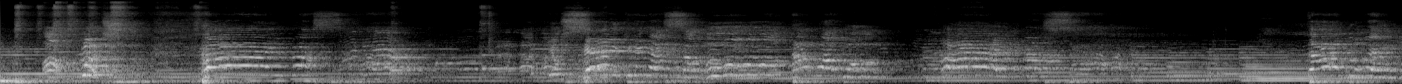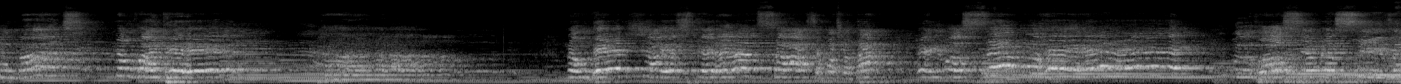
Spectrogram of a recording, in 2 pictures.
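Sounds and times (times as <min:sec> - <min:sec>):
band accompaniment: 0:00.0 - 0:08.4
person singing gospel: 0:00.0 - 0:28.0.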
